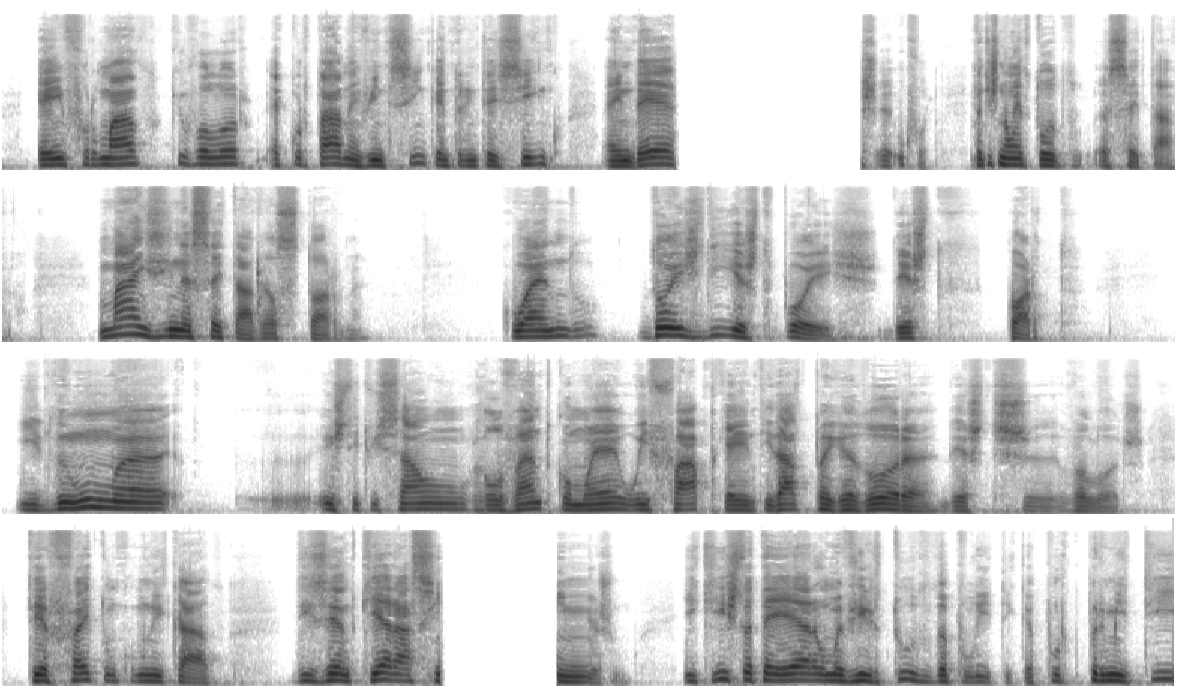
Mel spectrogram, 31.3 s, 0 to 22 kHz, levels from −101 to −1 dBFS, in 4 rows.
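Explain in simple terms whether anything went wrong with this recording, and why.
Playback stall, at 4.49 to 5.74 s and again at 26.38 to 27.17 s: the speech stops dead mid-flow, for about 1.25 s the first time and 0.79 s the second. The likely cause is that the player ran out of incoming data, or was briefly held up, and had nothing to play until it recovered.

Time-compressed catch-up, at 5.74 to 6.98 s and 27.17 to 30.17 s: after each stall the player makes up lost time by trimming tiny slices and blending the joins. The speech sounds rushed, at double speed the first time and about 1.1 times speed the second, with normal pitch.

Short concealed packet loss, at 18.84 to 18.88 s: about 20 ms of speech never arrived in time. The receiver stretched the preceding sound to cover the hole, leaving a brief smear or wobble where the original speech was lost.

Burst of packet loss, at 27.28 to 27.39 s: roughly 100 ms of speech went missing in one go. 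The receiver extended the last sound and let it fade, producing a short held buzz or hiss. The speech then picks up further on, with that stretch gone.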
